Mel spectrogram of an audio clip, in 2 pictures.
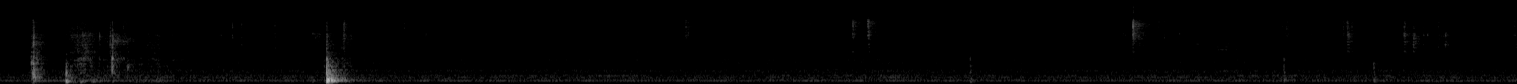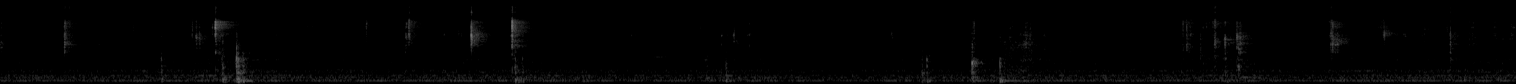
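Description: Scattered small crackles and clicks of raw shrimp shells being peeled off by gloved hands over a plastic basin, with one sharp knock about three seconds in. A steady low hum runs underneath.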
